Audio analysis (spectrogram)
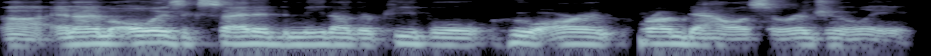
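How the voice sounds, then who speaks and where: Male podcast host, mid-range voice, friendly measured interviewer. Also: mid-range voice, fairly even intonation, low-quality recording. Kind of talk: interview questions.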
